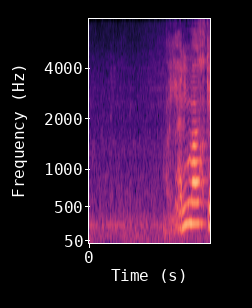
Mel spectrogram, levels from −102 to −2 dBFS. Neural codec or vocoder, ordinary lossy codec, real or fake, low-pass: codec, 16 kHz, 4 kbps, FunCodec, trained on LibriTTS, 50 frames a second; none; fake; none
